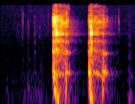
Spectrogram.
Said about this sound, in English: Coughing, even if you just cough like that, you did something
